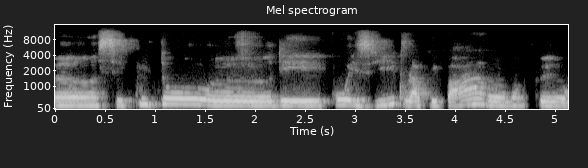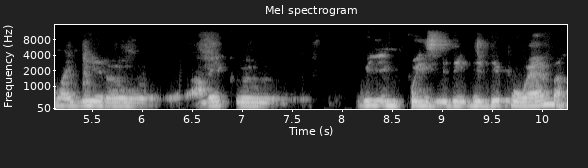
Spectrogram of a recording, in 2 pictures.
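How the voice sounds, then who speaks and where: In a Tahitian accent, a woman speaks at a very slow pace with a fairly low pitch and fairly even intonation. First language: Tahitian (speaking French). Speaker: researcher. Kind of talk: lecture. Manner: halting, many filler words.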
